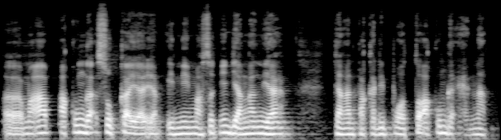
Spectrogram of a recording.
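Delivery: low, apologetic request; polite, restrained refusal. Retold or imitated. Preacher politely declining to be photographed, restrained and low. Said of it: "sikap santun tuh ada".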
